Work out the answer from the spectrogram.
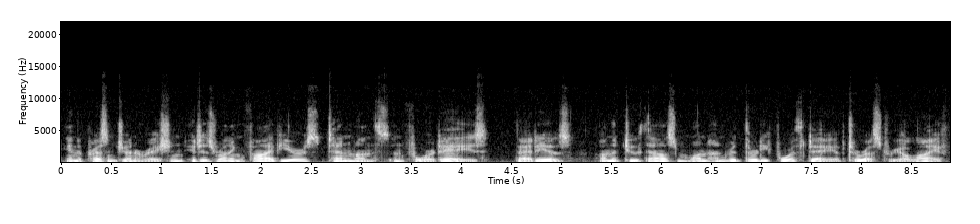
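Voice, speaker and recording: Low-voiced man reading formally, mellow tone. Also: expressive, moderate pace, hardly any pauses, slightly rough. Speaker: audiobook-style reader. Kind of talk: formal scripted reading of a spiritual text. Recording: slightly dull, muffled sound.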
